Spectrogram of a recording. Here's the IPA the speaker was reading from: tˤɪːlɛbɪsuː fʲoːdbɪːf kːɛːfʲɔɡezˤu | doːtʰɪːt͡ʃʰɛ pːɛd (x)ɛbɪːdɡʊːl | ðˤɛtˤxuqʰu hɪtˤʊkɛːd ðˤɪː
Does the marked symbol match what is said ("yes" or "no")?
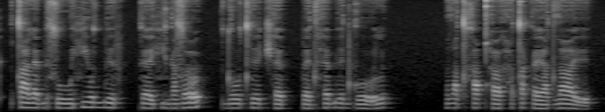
no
